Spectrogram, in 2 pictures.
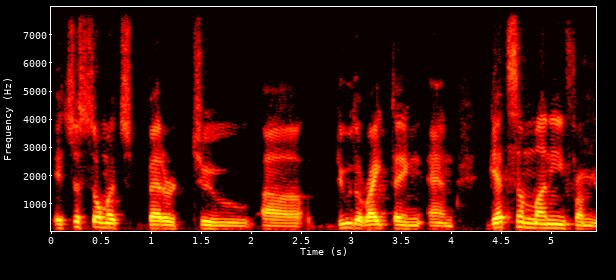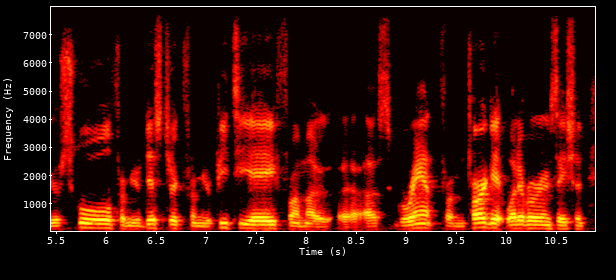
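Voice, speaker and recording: A man with a medium-pitched voice speaks as a teacher trainer. He gives informal, instructive explanations in the style of a webinar discussion. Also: moderate pace, darkish tone.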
